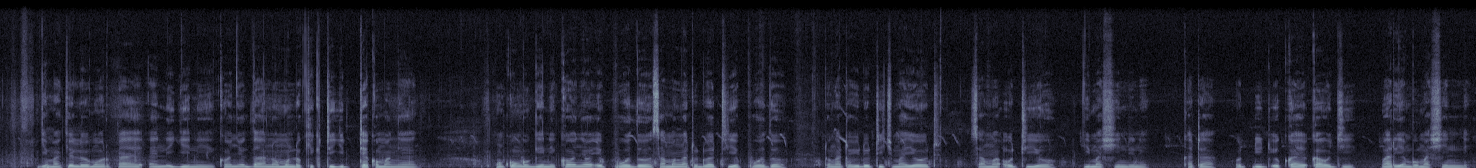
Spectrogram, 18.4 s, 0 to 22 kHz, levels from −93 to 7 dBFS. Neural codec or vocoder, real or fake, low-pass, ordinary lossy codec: none; real; none; none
